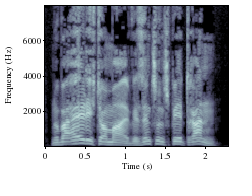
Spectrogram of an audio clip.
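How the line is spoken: Father calling out. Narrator (German): rief Vater

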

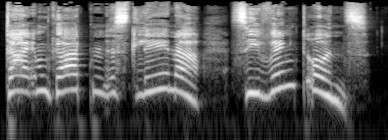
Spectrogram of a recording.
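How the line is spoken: Call. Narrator (German): rief Annabella

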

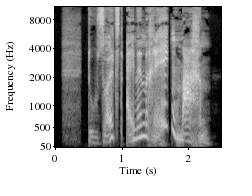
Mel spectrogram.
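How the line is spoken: Reproachful croak. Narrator (German): krächzte er vorwurfsvoll

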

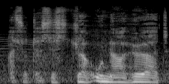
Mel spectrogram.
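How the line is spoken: Murmured. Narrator (German): murmelte Muff

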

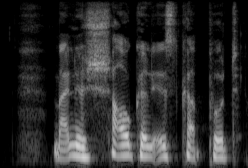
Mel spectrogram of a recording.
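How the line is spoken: Sobbing child. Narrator (German): schluchzte das Kind

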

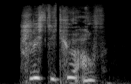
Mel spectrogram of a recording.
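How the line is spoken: Breathless reply. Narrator (German): gab Lilli atemlos zurück

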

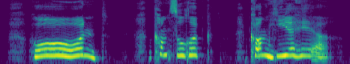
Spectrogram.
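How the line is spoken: Repeated calling into snow. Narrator (German): rief ich, immer und immer wieder in die Schneeluft hinein

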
